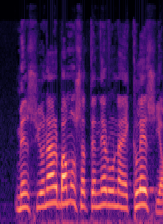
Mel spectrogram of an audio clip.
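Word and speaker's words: ἐκκλησία: Viene de una palabra griega que se pronuncia o se puede decir en nuestro español, eclesia.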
